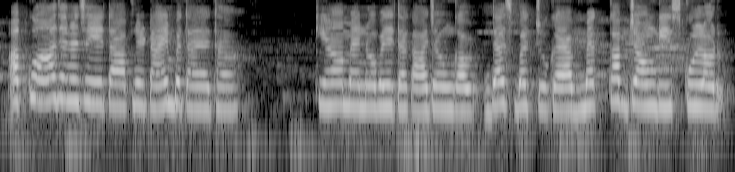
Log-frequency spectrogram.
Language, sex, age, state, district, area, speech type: Urdu, female, 18-30, Uttar Pradesh, Mau, urban, spontaneous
